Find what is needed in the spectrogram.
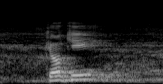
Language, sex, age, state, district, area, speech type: Hindi, male, 45-60, Bihar, Vaishali, urban, spontaneous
